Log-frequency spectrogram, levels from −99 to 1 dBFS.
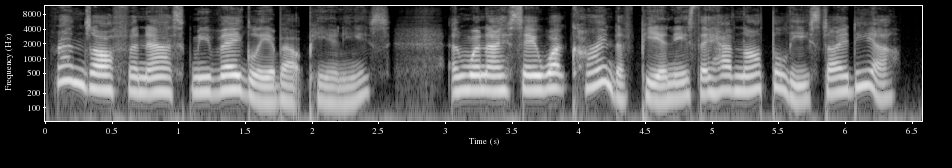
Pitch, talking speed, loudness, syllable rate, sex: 210 Hz, 190 wpm, -18 LUFS, 4.7 syllables/s, female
